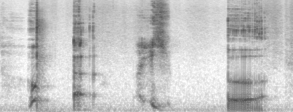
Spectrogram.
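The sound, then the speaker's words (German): A run of four burps caused by air-swallowing, short voiced belches spaced irregularly, the last one longer and louder with a rough, buzzing tone; no talking over them. “Ach, diese verfickte Luftschluckerei!”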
